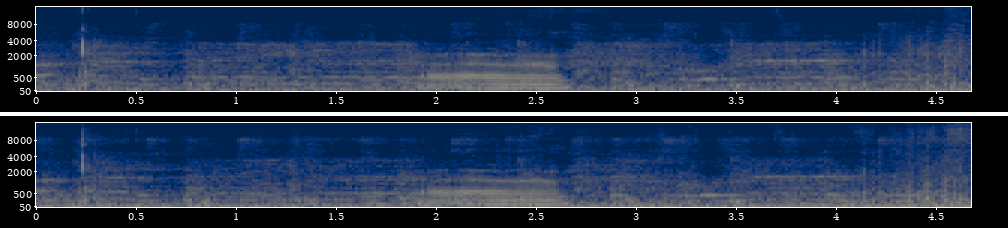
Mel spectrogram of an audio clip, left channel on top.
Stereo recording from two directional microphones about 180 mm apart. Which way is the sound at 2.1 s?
Centre (ahead or behind).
